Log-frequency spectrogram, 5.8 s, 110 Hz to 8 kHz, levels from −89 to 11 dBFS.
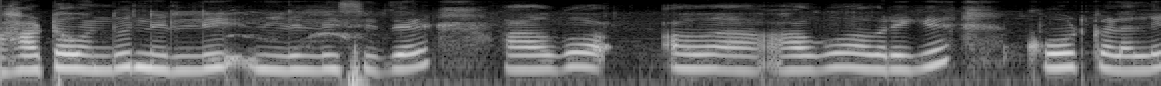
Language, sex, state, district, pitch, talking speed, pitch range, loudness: Kannada, female, Karnataka, Mysore, 260 Hz, 60 wpm, 250-275 Hz, -16 LUFS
